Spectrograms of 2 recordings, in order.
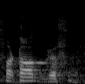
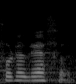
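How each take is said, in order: First: Photographer said pho-TO-gra-pher, stress on the second syllable; the librarian correcting the lecturer's photographer; corrected pronunciation. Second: Photographer said PHO-to-gra-pher, stress on the first syllable; the librarian repeating the lecturer's wrong stress on photographer; mispronounced word. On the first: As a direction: give the proper form of photographer, firmly. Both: Retold or imitated. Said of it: "she said".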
